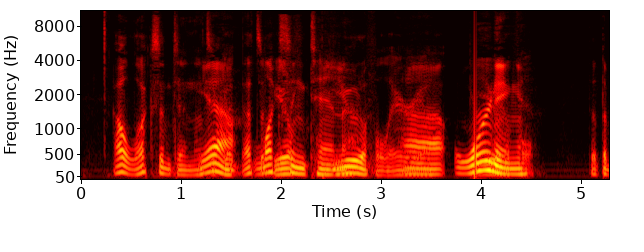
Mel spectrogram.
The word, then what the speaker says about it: Lexington: dawes i think i don't know how to pronounce that uh road through uh charleston uh to luxemton oh luxemton yeah that's lexington beautiful uh warning that the british were coming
